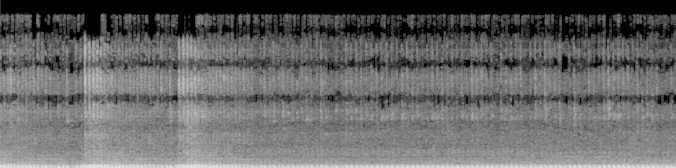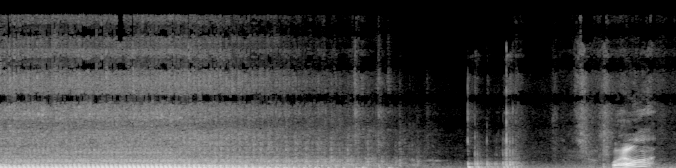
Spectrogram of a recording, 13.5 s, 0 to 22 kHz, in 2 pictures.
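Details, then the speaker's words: Scag Turf Tiger 61-inch mower, estimated around 2004, started on full throttle and choke with an old spark plug while still leaking gas; small single-cylinder thumps steadily for about eight seconds then shuts off, running evenly, no misses. "it actually runs pretty good um I don't know if it's going to fire that easy every time"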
